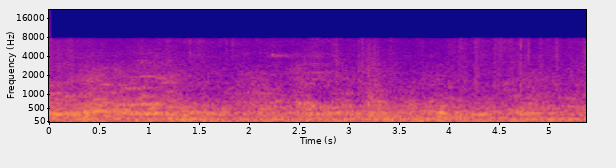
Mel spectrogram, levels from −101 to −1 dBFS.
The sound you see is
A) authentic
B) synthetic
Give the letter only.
B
